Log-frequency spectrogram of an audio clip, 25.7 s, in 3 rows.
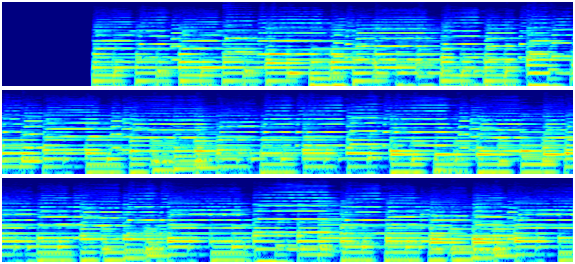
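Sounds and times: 
MIDI music: 1.4s - 25.6s.

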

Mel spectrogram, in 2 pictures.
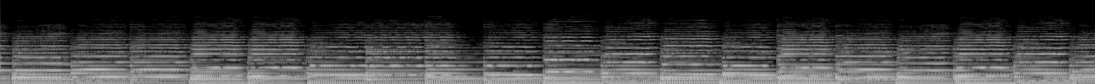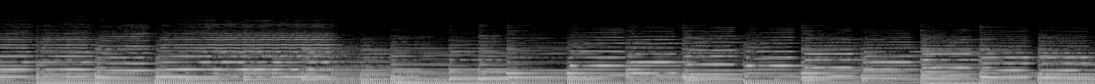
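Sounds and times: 
midi music: 0.0s - 21.9s.

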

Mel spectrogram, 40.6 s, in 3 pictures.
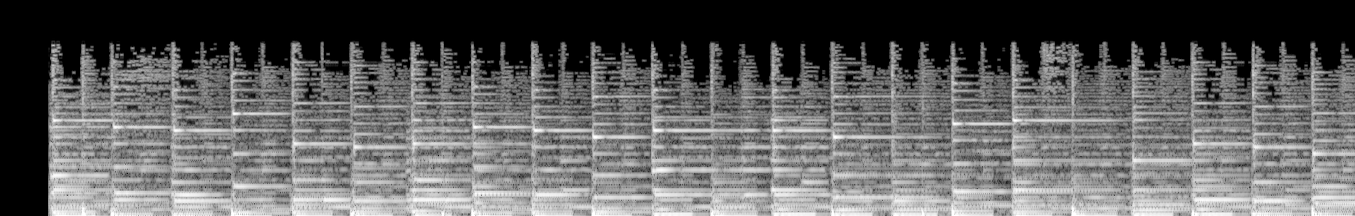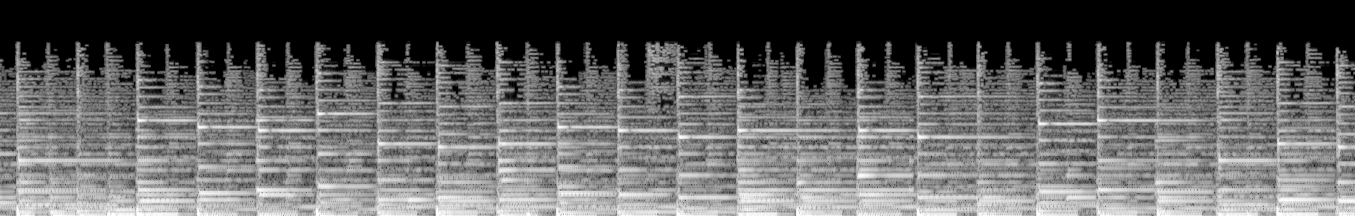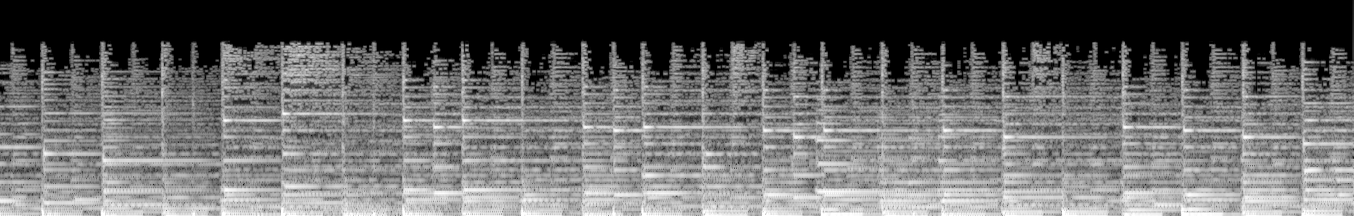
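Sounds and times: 
band backing music: 0.5s - 40.6s.

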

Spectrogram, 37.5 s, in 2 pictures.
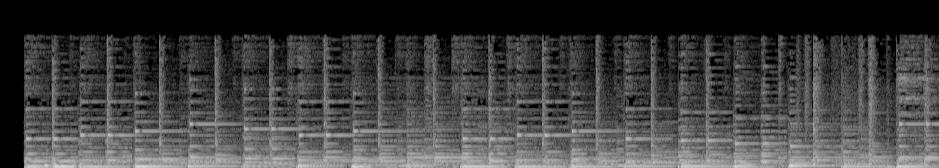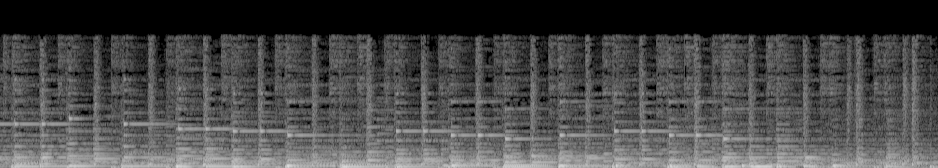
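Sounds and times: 
church band backing music: 0.6s - 37.5s.

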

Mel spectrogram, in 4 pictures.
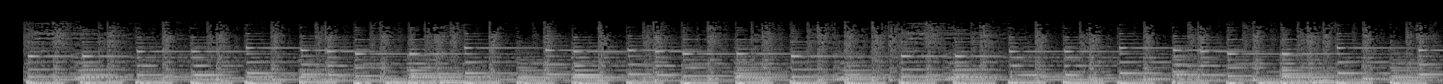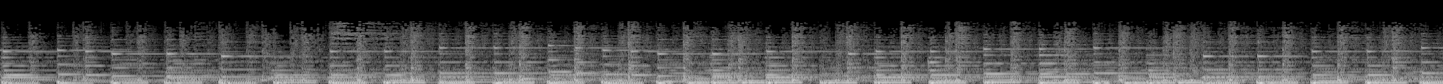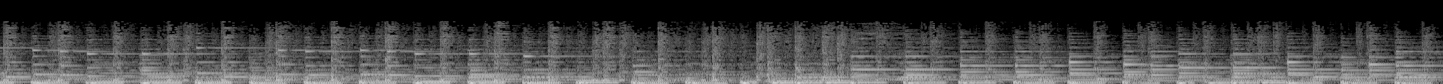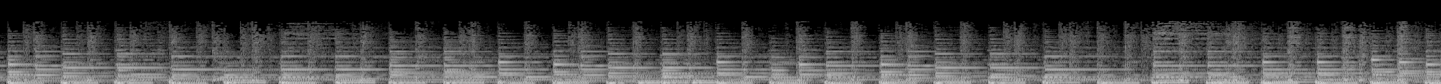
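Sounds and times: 
band playing: 0.2s - 57.6s.

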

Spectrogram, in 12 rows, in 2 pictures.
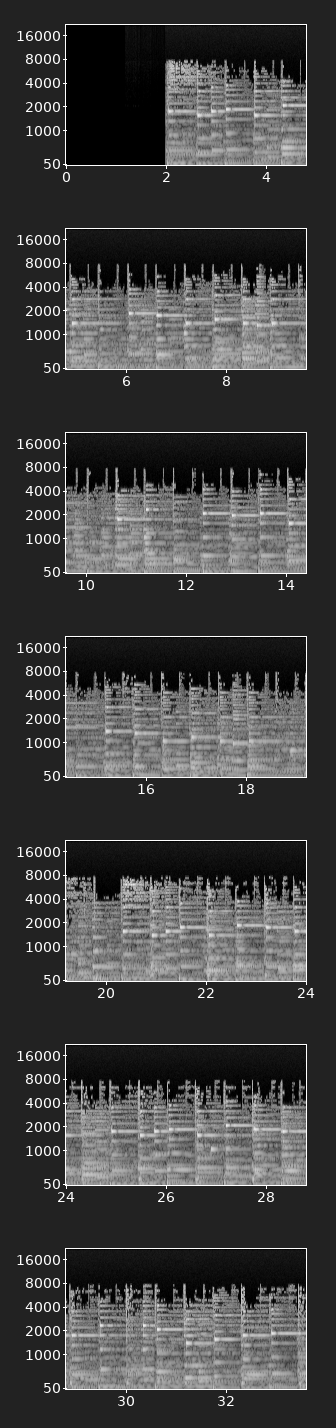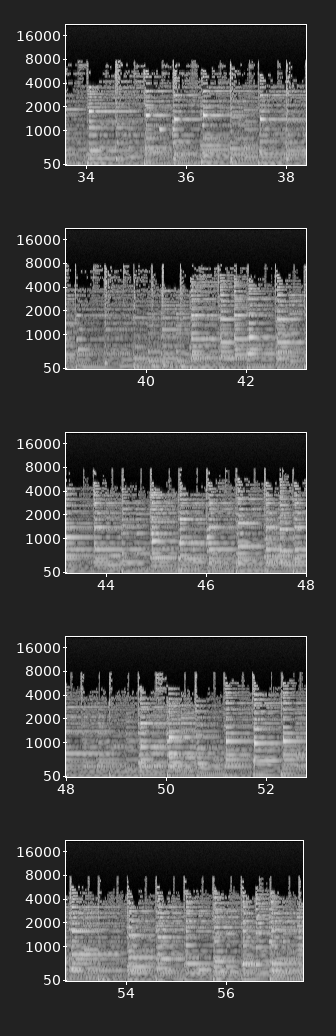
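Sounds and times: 
band backing track for churches: 2.0s - 57.5s.

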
